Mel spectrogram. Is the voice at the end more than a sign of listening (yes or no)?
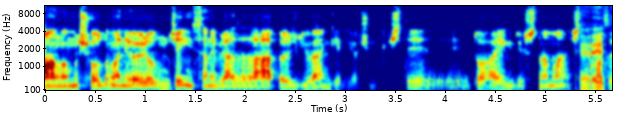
yes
